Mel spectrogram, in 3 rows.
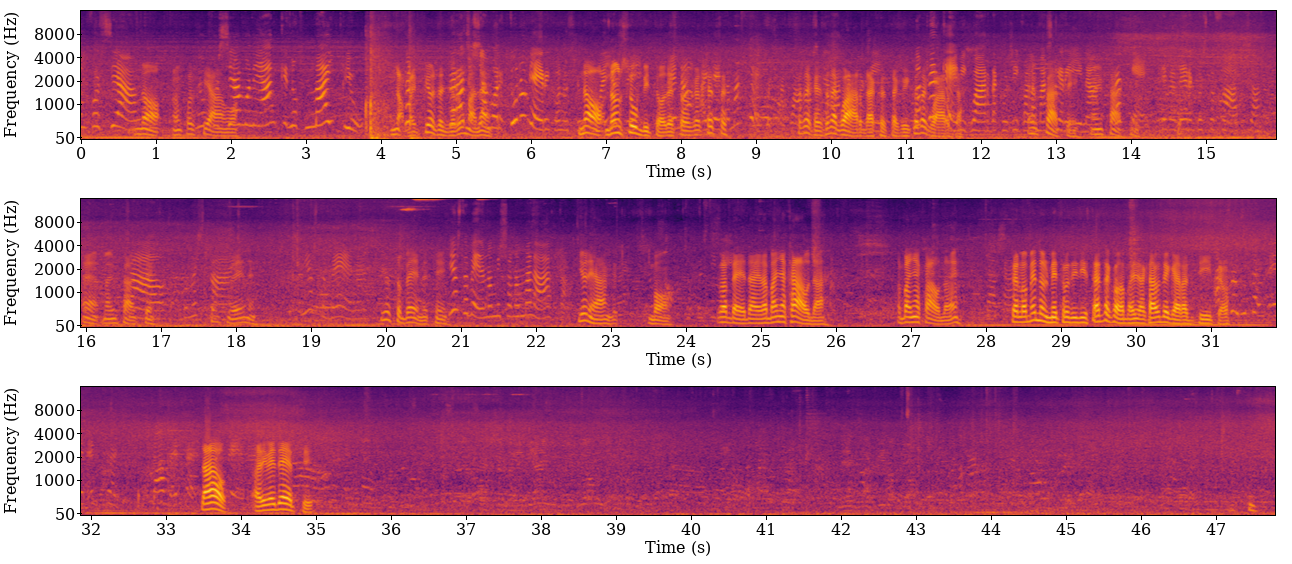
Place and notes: Ascolto il tuo cuore, città. I listen to your heart, city. Several chapters **SCROLL DOWN FOR ALL RECORDINGS** - “Outdoor market on Thursday in the square at the time of covid19” Soundwalk
“Outdoor market on Thursday in the square at the time of covid19” Soundwalk
Chapter CIV of Ascolto il tuo cuore, città. I listen to your heart, city.
Thursday, June 11th 2020. Walking in the outdoor market at Piazza Madama Cristina, district of San Salvario, Turin ninety-thre days after (but day thirty-nine of Phase II and day twenty-six of Phase IIB and day twaenty of Phase IIC) of emergency disposition due to the epidemic of COVID19.
Start at 11:24 a.m., end at h. 11:52 a.m. duration of recording 18’25”, full duration 28’15” *
As binaural recording is suggested headphones listening.
The entire path is associated with a synchronized GPS track recorded in the (kml, gpx, kmz) files downloadable here:
This soundwalk follows in similar steps to similar walk, on Thursday too, April 23rd Chapter LIV of this series of recordings. I did the same route with a de-synchronization between the published audio and the time of the geotrack because:
Piemonte, Italia, 11 June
